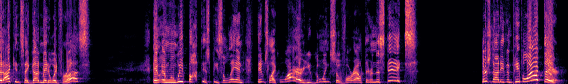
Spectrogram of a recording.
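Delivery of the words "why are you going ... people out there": high, squeaky cartoon voice swooping around. Telling how the church bought land far out, the speaker quotes doubters in a Mickey Mouse voice. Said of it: "in my Mickey Mouse voice".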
